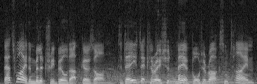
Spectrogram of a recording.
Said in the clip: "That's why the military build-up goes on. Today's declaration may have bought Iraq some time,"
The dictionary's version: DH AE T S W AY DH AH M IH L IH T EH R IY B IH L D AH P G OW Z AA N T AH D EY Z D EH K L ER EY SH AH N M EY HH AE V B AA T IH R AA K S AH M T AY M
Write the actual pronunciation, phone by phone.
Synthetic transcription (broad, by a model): DH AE T S W AY DH AH M IH L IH T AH R IY B IH L D AH P G OW Z N T AH D EY Z D EH K L ER EY SH AH N M EY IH V B AA T IH R AA K S AH M T AY M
